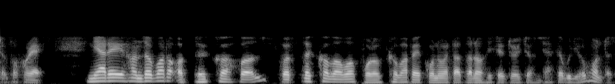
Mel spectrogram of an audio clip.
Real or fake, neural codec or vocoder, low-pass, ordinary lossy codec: fake; codec, 16 kHz, 1 kbps, X-Codec, WavLM features, trained on Multilingual LibriSpeech; 3.6 kHz; none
